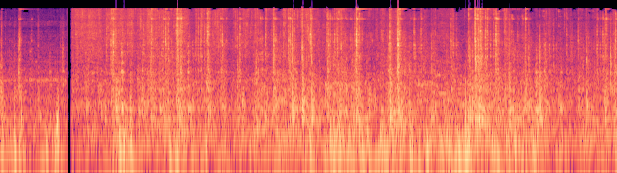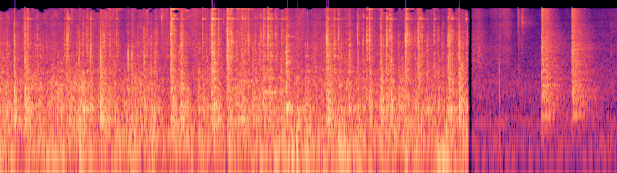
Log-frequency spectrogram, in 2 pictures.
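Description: A homemade golf cart drives along, a steady close rumble of motor and rattling chassis that cuts off abruptly near the end, leaving a few faint clunks.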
